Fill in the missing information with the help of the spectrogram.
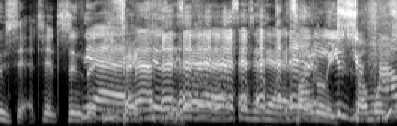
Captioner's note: all laughing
